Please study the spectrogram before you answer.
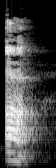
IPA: æ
